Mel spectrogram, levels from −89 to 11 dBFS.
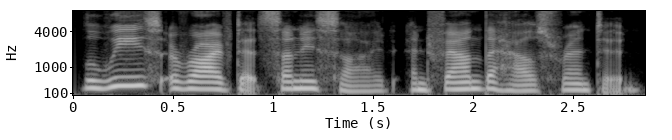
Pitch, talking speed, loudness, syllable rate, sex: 195 Hz, 190 wpm, -18 LUFS, 6.3 syllables/s, female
